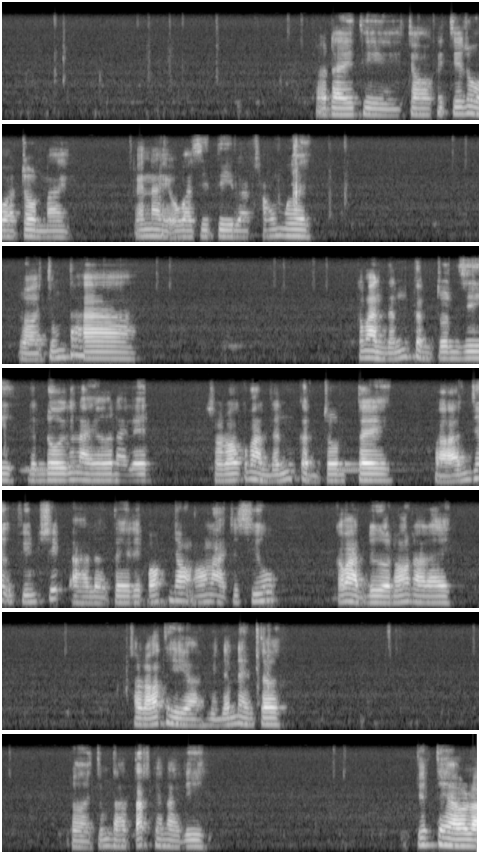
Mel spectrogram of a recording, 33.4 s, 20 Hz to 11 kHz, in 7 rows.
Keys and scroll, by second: 14.2 ctrl+j, 17.3 ctrl+t, 26.3 Return.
